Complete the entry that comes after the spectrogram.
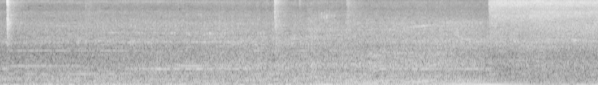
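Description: KAI Kereta Istimewa train passing at close range: a steady rumble of its wheels on the rails, with two sharp clicks about three seconds in. A low engine drone swells as the louvered power car goes by, and a sudden loud hiss of rushing air starts near the end.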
